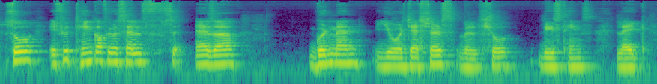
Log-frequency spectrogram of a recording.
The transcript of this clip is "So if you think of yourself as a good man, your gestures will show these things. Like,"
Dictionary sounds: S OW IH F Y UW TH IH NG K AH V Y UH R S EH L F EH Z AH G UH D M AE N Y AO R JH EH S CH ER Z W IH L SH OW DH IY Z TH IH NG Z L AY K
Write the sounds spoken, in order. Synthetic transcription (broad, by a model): S OW IH F Y UW T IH NG K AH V Y UH R S EH L F EH Z AH G UH D M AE N Y AO R JH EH S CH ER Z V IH L SH OW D IY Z T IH NG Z L AY K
